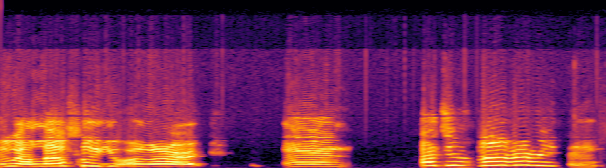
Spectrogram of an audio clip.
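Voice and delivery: on the verge of sobbing, pushing the words out; crying. Real, not acted. Caller overwhelmed, crying to the church preacher.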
